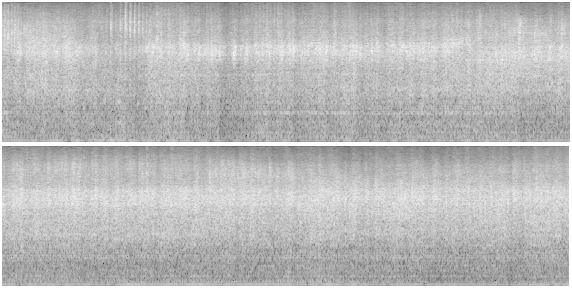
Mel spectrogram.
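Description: The engine of a Hud-son topsoil screener runs loudly and continuously with a dense rumbling, rattling mechanical roar that holds steady throughout and has no talking.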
